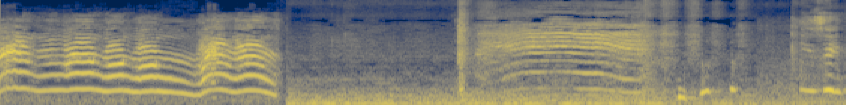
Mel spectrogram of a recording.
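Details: Cat making a strange sound: two loud, wavering meows, the first long and quavering with several wobbles in pitch, the second higher and arched, followed by a noisy stretch with faint short squeaks.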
